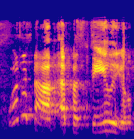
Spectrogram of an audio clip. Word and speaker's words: epithelial: without you even having to think about it Athy lleol tissue let's try to pronounce it first say it with me uh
